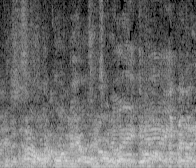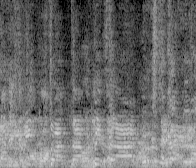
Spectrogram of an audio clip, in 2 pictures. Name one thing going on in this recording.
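A middle-aged man laughs.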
